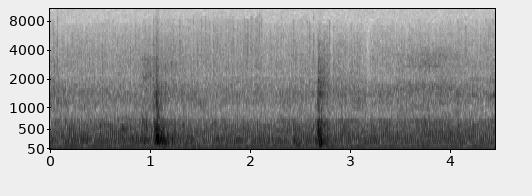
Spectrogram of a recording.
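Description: A steady low hum runs throughout, with two short voice sounds about a second in and again near three seconds.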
